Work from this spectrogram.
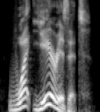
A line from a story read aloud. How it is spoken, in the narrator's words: yelled again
